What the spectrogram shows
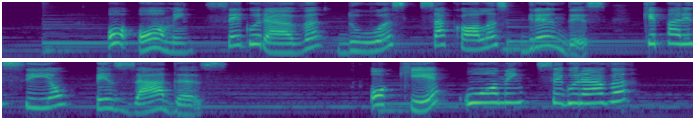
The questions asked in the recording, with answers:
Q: O que o homem segurava?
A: duas sacolas grandes que pareciam pesadas.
